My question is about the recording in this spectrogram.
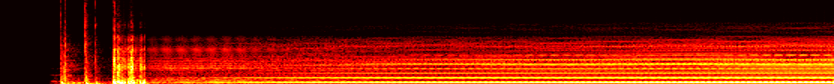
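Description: Logo intro sound: a few quick sharp hits, then a single held note, rich in overtones, that swells steadily louder.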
